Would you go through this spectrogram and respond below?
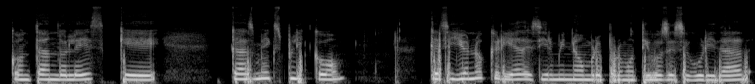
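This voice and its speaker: A woman with a Mexican accent giving an earnest, measured testimony as a guest speaker. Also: a little high, gravelly, mellow, dry recording, dull audio. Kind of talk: prepared testimony.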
